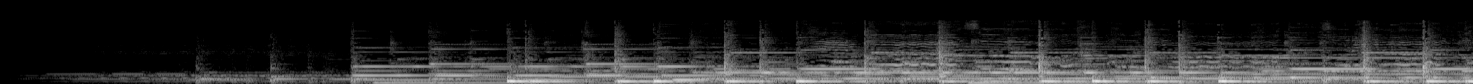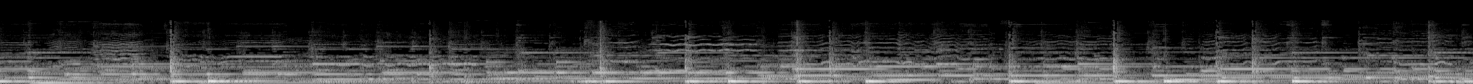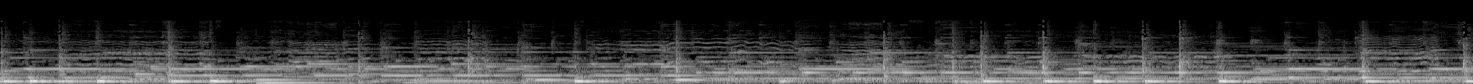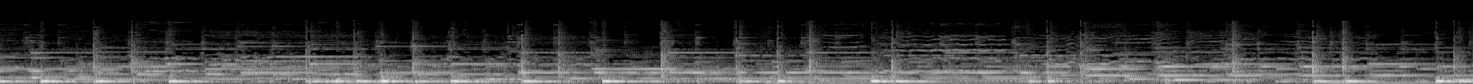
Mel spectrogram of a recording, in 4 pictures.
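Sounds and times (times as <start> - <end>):
Surakarta gamelan: 1.9 - 58.9.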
